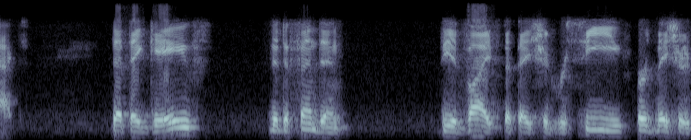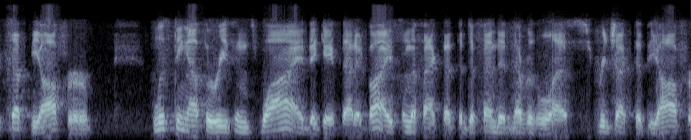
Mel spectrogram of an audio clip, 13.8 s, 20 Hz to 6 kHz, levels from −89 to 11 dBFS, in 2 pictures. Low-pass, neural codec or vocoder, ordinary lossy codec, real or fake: 5.4 kHz; none; AAC, 32 kbps; real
